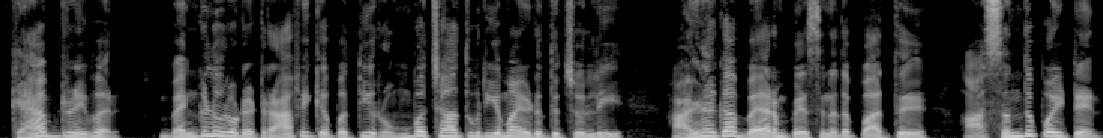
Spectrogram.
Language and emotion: Tamil, surprised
